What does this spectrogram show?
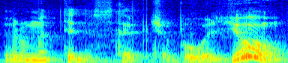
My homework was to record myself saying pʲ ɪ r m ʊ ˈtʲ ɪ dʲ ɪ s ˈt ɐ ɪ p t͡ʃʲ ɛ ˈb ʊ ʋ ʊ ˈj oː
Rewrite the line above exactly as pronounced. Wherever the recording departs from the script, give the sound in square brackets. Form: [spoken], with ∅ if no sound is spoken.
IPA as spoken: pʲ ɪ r m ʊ ˈtʲ ɪ [nʲ] ɪ s [ˈk] ɐ ɪ p t͡ʃʲ ɛ ˈb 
